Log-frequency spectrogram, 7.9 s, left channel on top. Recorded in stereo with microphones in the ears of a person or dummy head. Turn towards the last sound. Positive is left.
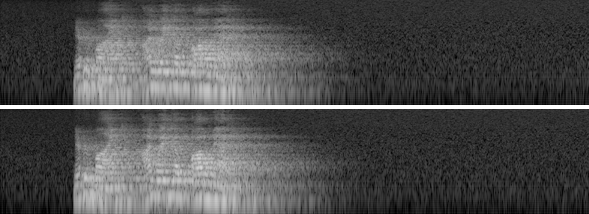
turn(degrees=-75)  # may be behind; listen again after turning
